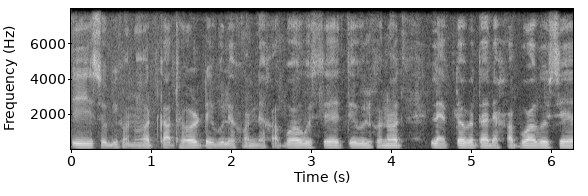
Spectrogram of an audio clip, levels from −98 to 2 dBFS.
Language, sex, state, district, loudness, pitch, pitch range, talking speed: Assamese, male, Assam, Sonitpur, -17 LUFS, 105 Hz, 105-110 Hz, 145 wpm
